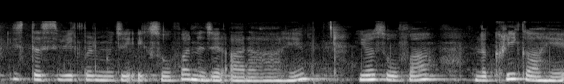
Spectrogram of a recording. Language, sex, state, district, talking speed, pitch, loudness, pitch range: Hindi, female, Arunachal Pradesh, Papum Pare, 160 wpm, 210 Hz, -15 LUFS, 190-220 Hz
